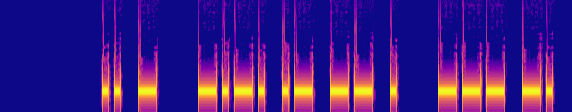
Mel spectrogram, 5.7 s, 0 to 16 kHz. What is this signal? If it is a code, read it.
Morse code, heard as a keyed tone, about 20 wpm, 700 Hz. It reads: IT CAME ON
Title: A Sound Of Thunder 20wpm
